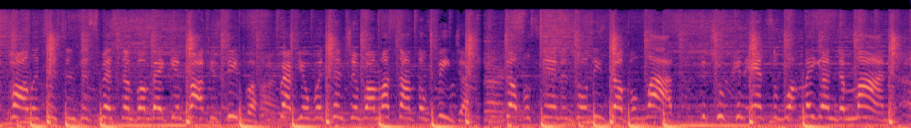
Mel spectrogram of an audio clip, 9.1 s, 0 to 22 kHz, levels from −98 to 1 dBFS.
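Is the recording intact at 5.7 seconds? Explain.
Yes, the audio is intact at 5.7 seconds, with no dropout, click, distortion or other fault at that moment.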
